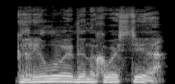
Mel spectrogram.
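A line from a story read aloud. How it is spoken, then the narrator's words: Breathless exhale. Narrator (Russian): выдохнул я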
